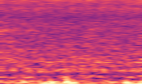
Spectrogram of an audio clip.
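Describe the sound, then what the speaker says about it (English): Honey bees buzz in an open beehive as it is being reassembled, a steady low droning hum of many insects close by, with no talk over it. "There is a ton of bees in here."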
